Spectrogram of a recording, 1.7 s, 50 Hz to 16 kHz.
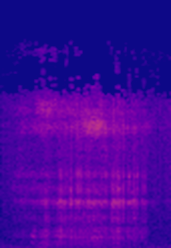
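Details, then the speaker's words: Sleeping infant recorded Feb 6, 2009, breathing through the mouth, not congested, holding breath between breaths; brief harsh rattling snore with noisy obstructed breathing, obstructive sleep apnea. "this is a picture of holding his breath right now he's snoring"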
